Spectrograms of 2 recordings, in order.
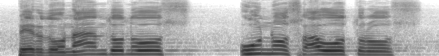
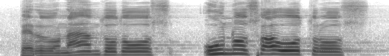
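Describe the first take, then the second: The two takes are said the same way.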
